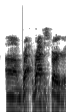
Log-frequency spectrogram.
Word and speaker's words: Raffensperger: Raffensperger, there we go.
